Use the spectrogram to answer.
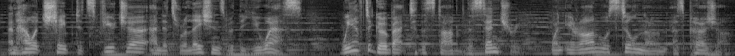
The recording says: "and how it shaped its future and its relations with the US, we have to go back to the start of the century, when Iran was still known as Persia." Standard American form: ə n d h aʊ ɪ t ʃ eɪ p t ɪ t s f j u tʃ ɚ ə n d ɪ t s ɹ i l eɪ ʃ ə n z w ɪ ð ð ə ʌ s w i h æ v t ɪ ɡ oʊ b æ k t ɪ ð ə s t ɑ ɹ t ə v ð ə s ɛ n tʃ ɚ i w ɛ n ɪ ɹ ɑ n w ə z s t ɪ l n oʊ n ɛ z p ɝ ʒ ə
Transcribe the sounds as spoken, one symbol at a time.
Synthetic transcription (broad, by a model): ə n h aʊ ɪ t ʃ eɪ p t ɪ t s f j u tʃ ɚ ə n ɪ t s ɹ i l eɪ ʃ ə n z w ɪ ð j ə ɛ s w i h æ f t ɪ ɡ oʊ b æ k t ɪ ð ə s t ɑ ɹ t ə v ð ə s ɛ n tʃ ɚ i w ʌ n ɪ ɹ ɑ n w ə z s t ɪ l n oʊ n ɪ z p ɝ ʒ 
